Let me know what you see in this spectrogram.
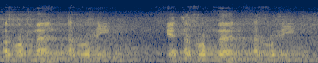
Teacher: untuk mengenal hukum alif lam syamsiyah ini, dia tidak ada bunyi al-al-nya.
